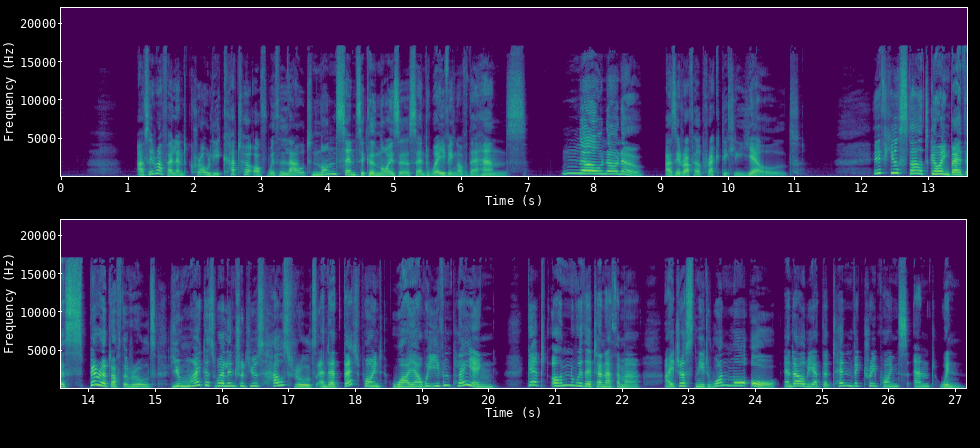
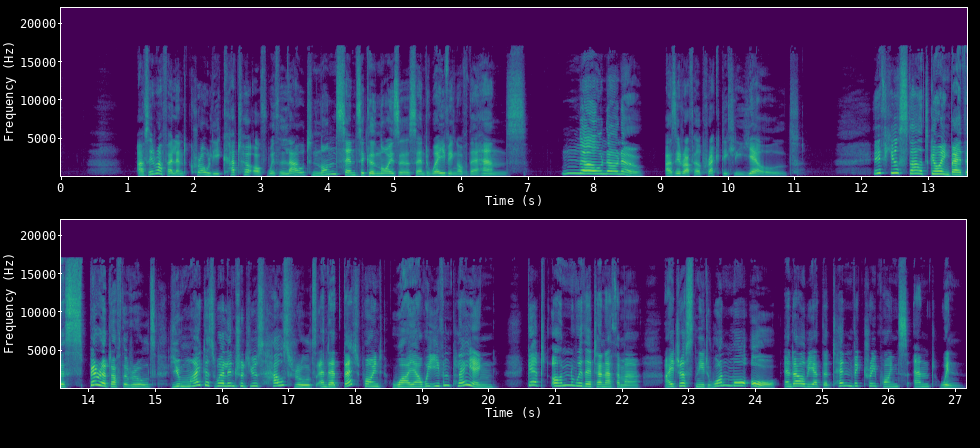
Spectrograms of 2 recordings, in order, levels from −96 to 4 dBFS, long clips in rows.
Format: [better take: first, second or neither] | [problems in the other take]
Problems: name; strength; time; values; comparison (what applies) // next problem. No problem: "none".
first | thin; very slightly; fading below 350 Hz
